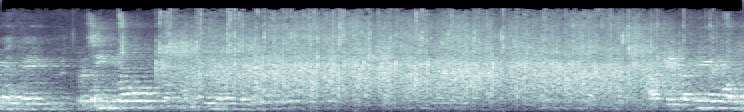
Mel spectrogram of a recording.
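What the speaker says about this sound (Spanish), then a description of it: "fuertes palmas al congresista Ferreira que nos acompaña en este recinto" Loud, sustained applause fills a hall at the Peruvian Congress for a congressman, many hands clapping close and dense, with a voice speaking briefly at the start and again as the clapping carries on at the end.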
